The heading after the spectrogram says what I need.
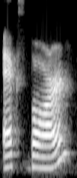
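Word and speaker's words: x̄: of various symbols, and the first symbol is pronounced X bar, which stands for the mean.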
